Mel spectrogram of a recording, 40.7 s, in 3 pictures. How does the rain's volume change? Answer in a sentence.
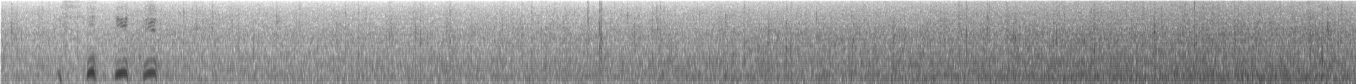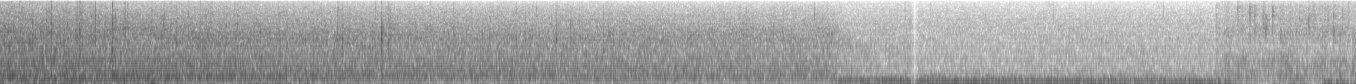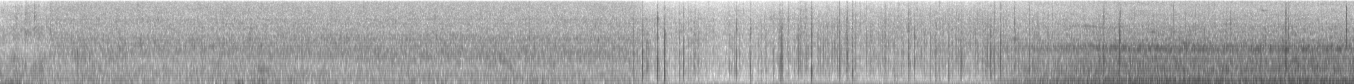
The loudness of the rain goes up, then down.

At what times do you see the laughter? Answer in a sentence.
The laughter can be heard from 0.6 to 1.7 s.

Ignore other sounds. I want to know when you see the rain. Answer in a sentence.
The rain can be heard from 0.0 to 40.6 s.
